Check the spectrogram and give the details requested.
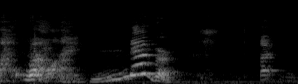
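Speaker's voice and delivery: very high, slow, swooping, affronted lady voice. Voicing a woman who bounced off a player: offended thin woman. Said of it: "she goes like".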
